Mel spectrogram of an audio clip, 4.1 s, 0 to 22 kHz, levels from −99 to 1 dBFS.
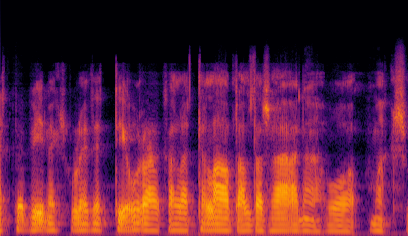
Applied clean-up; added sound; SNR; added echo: neural mask model DeepFilterNet 3.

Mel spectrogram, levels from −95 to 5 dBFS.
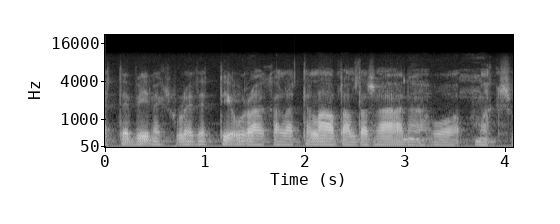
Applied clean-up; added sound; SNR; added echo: none; none; none; none.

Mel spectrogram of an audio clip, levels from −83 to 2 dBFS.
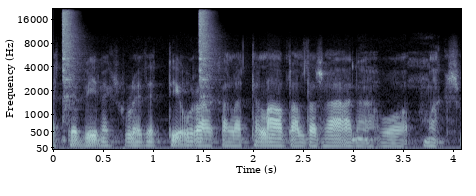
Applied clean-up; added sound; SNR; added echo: none; Hi-hat; 2 dB; none.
